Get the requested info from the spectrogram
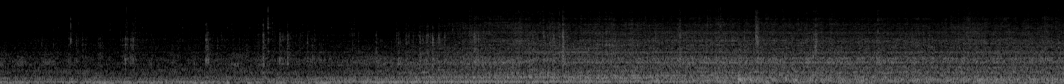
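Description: Measuring wheel rolled along a concrete pool deck, its counter ticking regularly, over a steady mechanical hum that grows louder from about four seconds in.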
